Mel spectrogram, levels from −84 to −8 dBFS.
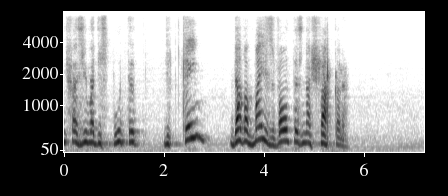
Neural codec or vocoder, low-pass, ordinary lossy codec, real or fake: codec, 32 kHz, 1.9 kbps, SNAC; 7.2 kHz; AAC, 48 kbps; fake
